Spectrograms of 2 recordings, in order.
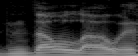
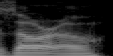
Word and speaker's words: Zoro: uh Roronoa's Zolo because it's in the manga Zolo instead of Zoro. – Mm-hmm. But apparently in Japanese it's interchangeable, so Zoro and Zolo are the same thing because the L's and R's are changeable.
